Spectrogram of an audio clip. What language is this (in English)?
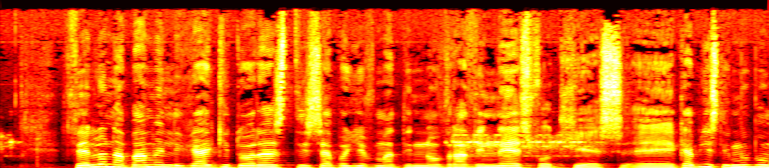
Greek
